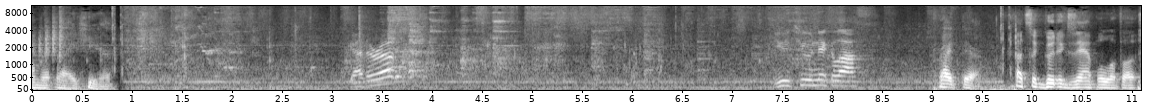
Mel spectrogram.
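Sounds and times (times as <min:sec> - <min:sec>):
steady low hum: 0:00.0 - 0:11.0
dishes and cutlery clattering: 0:03.3 - 0:06.9.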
